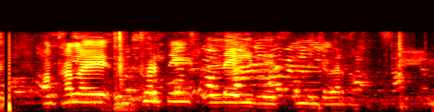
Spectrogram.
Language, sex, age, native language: Icelandic, male, 11, Icelandic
